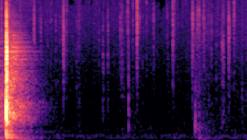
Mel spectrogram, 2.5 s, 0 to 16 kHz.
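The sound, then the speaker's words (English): A single heavy knock as Jonathan Corwin knocks on his nephew's door, ringing briefly before fading, followed by near silence and a couple of faint taps. “5 days after Mary is taken, Jonathan Corwin knocks on his nephew's door with an urgent message in hand.”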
